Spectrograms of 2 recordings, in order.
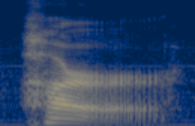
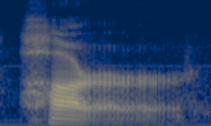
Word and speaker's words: horror: Number 3, 6 letters, 5 sounds, 2 syllables. The first syllable is the stressed syllable. The vowel, ho, o. With H before it, it will be ho. All right. In the conclusion, you don't. In the second syllable, you don't have o. You have schwa.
